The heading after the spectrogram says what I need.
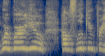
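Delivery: play-acted, worked-up and upset, very high voice. Recounting what she said when finally found after getting lost at pride, imitating someone upset. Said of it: "she was so upset".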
